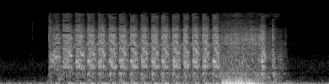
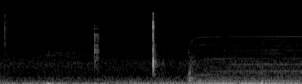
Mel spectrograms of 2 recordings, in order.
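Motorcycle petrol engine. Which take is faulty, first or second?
first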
